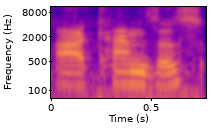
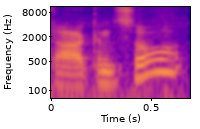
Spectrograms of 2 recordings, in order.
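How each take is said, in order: First: The ending sounds like the word Kansas. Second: The ending does not sound like Kansas. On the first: The speaker calls it wrong. "who I used to pronounce as Arkansas until I got a lot of hate for it" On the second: The speaker calls it right. "They pronounce it Arkansas"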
